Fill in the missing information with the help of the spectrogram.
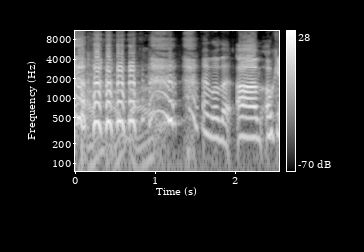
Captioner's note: laughs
